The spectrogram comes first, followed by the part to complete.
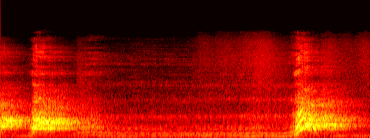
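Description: Two loud, abrupt barks from a Cairn Terrier ring out, each a brief burst with a rough, ringing edge. A steady low hum, like a distant engine, fills the quiet gap between them.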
